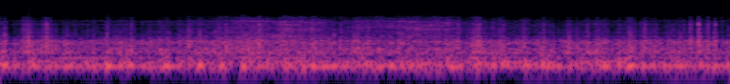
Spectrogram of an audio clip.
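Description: A motorcycle passes by in the other direction.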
